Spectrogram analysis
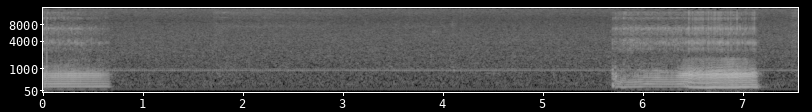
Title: Lily Pup fast asleep snoring :)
